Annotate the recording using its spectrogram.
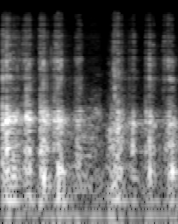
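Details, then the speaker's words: Reverse sneeze in a male dog that gets caught in repeated cycles: rapid, repeated rasping snorts. "is that gonna get you out of it you little snorty pig you little snorty pig"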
